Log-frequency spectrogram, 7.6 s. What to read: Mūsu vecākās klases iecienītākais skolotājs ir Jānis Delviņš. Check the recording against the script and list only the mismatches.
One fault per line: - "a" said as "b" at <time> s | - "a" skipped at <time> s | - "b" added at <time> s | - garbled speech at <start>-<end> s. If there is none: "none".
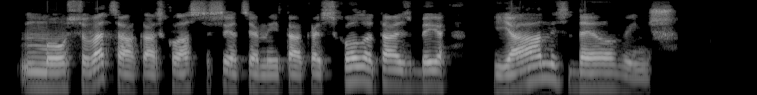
- "ir" said as "bija" at 4.2 s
